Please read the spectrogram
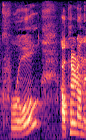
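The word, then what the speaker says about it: crewel: it's exposed this type of work is called cruel I'll put it on the screen it's spelled CR a wel if you ever see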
